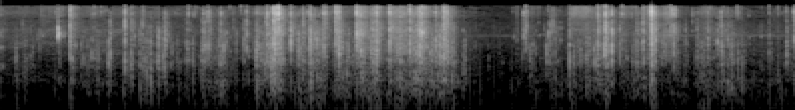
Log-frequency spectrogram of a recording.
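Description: Plastic snack bag crinkling as it is held and turned in the hand, in irregular spells of crackling with a short pause about three and a half seconds in.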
